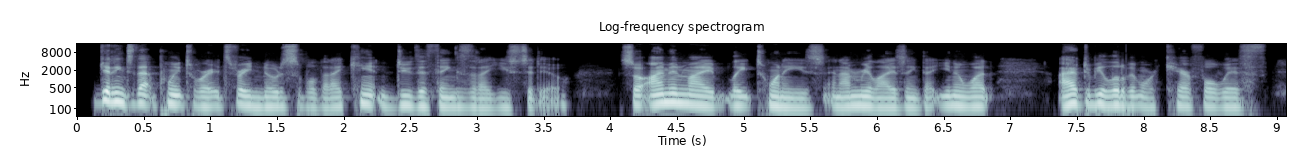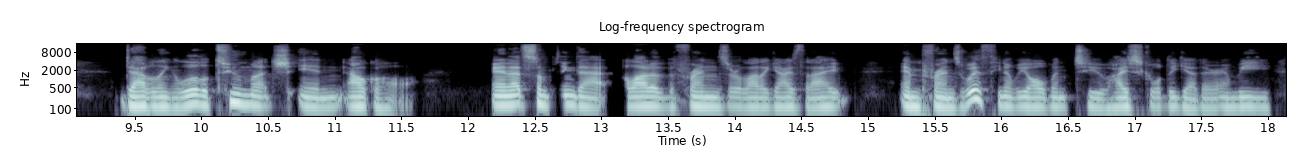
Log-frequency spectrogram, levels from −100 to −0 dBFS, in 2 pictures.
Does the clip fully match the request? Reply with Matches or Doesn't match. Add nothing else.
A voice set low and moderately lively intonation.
Doesn't match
